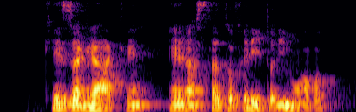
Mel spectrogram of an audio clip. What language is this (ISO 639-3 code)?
ita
